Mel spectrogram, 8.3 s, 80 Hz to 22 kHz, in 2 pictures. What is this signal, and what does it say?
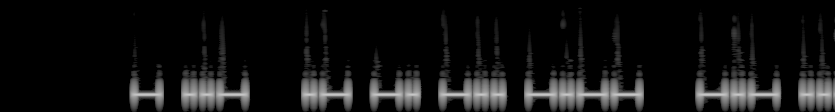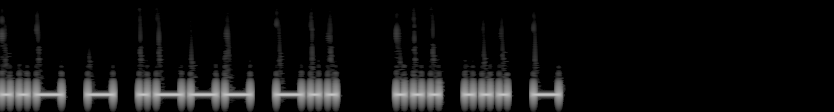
Morse code, heard as a keyed tone, about 28 wpm, 700 Hz. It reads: TU ANDY K4TJD SST
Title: K1USN SST QSO Practice - 28wpm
